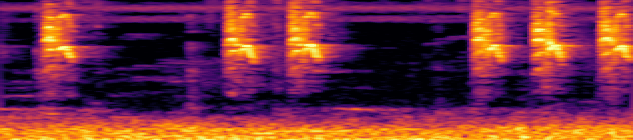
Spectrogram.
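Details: Young scarlet minivet practising its song: bright high chips, singly and in quick pairs, separated by short gaps of near silence against a faint low hum.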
